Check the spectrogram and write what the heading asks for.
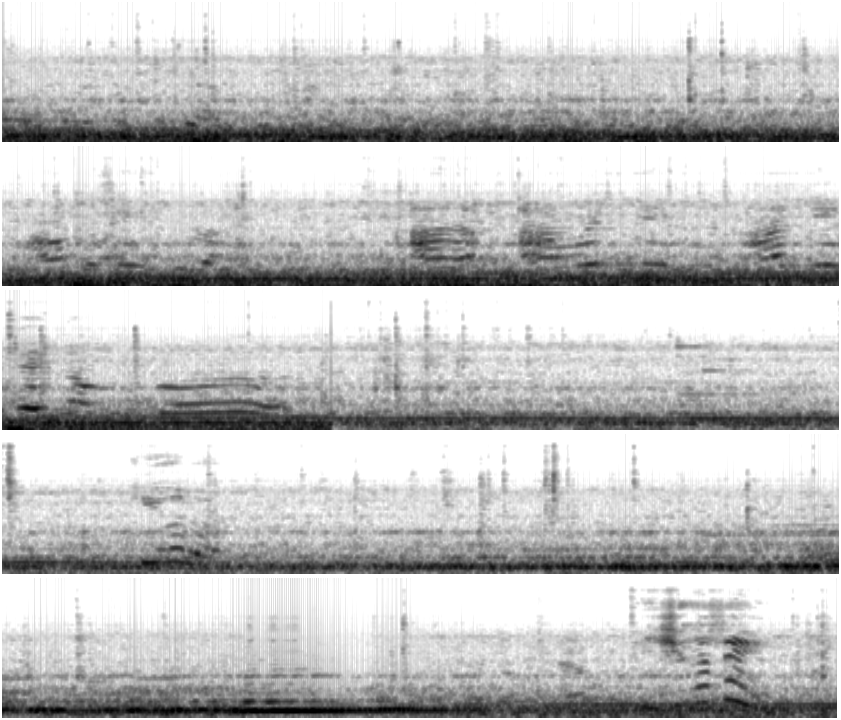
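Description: Jet airliner cabin noise heard from a window seat: a steady deep engine drone with a droning hum, and people talking faintly in the cabin. About halfway through the deep rumble drops away abruptly, and a hum then swells to its loudest near the end.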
